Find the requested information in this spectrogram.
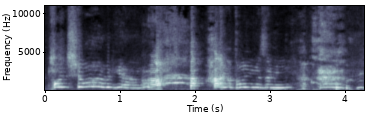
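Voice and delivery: put-on high-pitched, drawn-out French accent; slow, squeaky French greeting through laughter; hammed-up French accent. Podcaster putting on a French girl's accent for laughs, hammed-up and high. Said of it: "can I do the accent?".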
